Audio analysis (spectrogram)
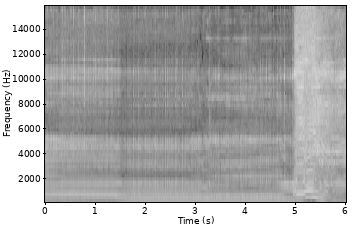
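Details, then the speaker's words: JQ Products THERTR nitro RC engine during break-in, after two tanks of idling: a high buzzy idle that sags and wavers, then a hesitant blip; low-end needle leaned too far, causing a bog on acceleration. "so I'm going to close that screw a bit I lower the idle at the same so if I lean the botom in too much it's going to want to bug I'll show"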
